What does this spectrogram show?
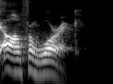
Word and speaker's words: Warwick: But if you're from Rhode Island, you can say, oh, I'm from Warwick. You don't pronounce the second W for some reason.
